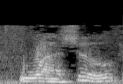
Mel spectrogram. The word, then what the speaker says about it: oiseau: Oiseau, pájaro, hablando de murciélagos, oiseau es pájaro, O-I-S-E-A-U, se pronuncia oiseau.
